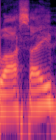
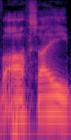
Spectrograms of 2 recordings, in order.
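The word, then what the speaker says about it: açaí: We do acai bowls too as well. A lot of people are in the craze of acai bowls or acai bowls.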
